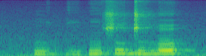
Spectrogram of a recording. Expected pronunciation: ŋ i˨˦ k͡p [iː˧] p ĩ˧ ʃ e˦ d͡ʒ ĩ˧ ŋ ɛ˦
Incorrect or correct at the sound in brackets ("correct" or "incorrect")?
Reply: incorrect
